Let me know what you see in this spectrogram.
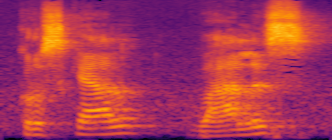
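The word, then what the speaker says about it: Kruskal-Wallis: little time sounds little uh difficult when you pronounce it k r u s k l w a l l i s cross Cal Wireless test and remember it is a non-parametric equivalent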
